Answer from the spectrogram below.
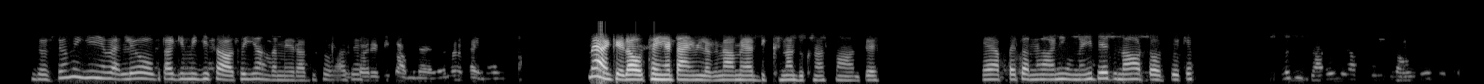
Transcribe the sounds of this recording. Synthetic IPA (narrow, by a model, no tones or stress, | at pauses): d̪oseːmĩːɡiːãːʋɛːleːɦoːɡt̪aːk̬imẽːɡiːsaːt̪ʰɦoiːãːnd̪aːmeːɾaːbiːsʰoːɽa̰ːseːi | mɛ̃ːkeːɽaːʊt̪ʰːeːiãːʈaːiːmləɡnaːmɛ̃ːd̪ɪkʰnaːd̪ʊkʰnaːsaːnt̪eː | ɛ̃ːəpːẽːt̪ənaːnĩːunãːĩːbeːd͡ʒnãːəʈoot̪ːet͡ʃː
